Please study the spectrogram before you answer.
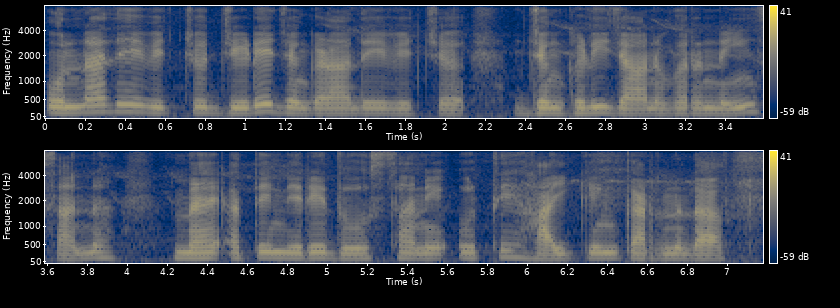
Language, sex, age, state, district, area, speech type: Punjabi, male, 18-30, Punjab, Fatehgarh Sahib, rural, spontaneous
